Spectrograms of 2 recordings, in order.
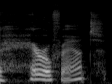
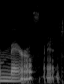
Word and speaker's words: Hierophant: And with the Hierophant, I think that's how you pronounce it, sorry. Or Merophant? I don't know. The Hierophant, I'm pretty sure. Hero. Yeah, Hierophant.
